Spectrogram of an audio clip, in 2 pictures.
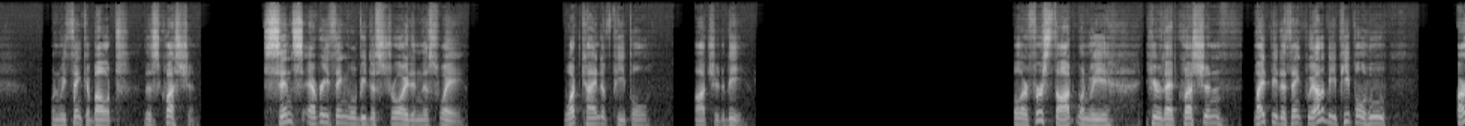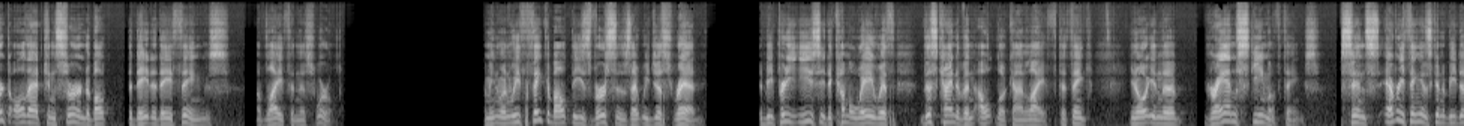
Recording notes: Bethany, Appleton, WI. Preached this sermon at Bethany's Saturday worship.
